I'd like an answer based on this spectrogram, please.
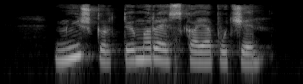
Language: Mari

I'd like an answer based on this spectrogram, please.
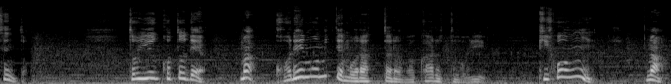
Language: Japanese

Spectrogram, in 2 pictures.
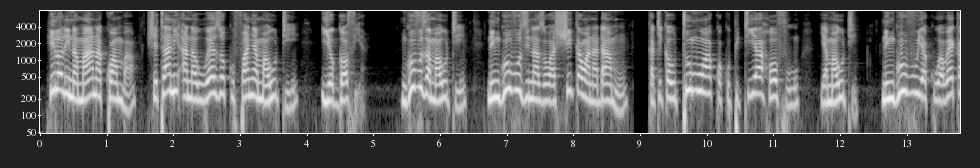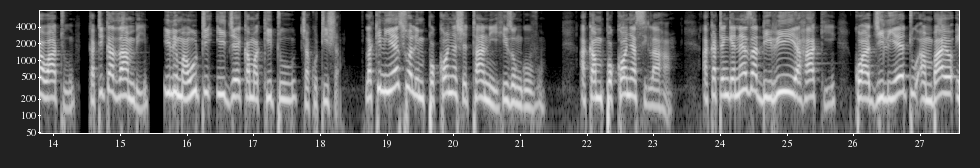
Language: Swahili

